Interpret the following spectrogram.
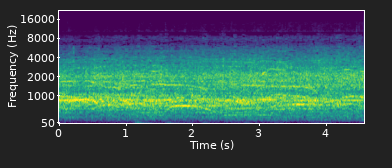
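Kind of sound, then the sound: crowd, crowd cheering and applauding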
